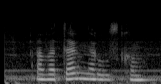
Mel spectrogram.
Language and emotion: Russian, neutral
